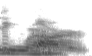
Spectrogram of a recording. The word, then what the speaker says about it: guard: Security guard. Guard. We don't Security pronounce. guard. Yeah, we don't pronounce the U.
